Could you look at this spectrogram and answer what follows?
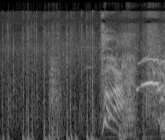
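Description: In Assassin's Creed Odyssey, a horse's hooves clop in a quick gallop rhythm and then it gives a loud, close whinny that carries to the end.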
